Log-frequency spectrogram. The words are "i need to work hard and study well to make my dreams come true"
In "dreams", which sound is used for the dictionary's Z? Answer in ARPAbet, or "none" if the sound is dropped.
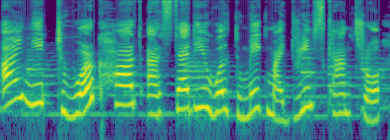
S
